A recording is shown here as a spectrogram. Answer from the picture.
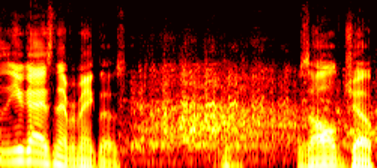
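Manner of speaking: sarcastic, laughing through words. Real, not acted. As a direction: chuckle out the sarcasm. Sarcastic jab at politicians.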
